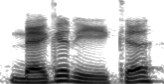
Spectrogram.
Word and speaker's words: Megarika: Um, Megarika, you have to say it like that. It's a Swedish word.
